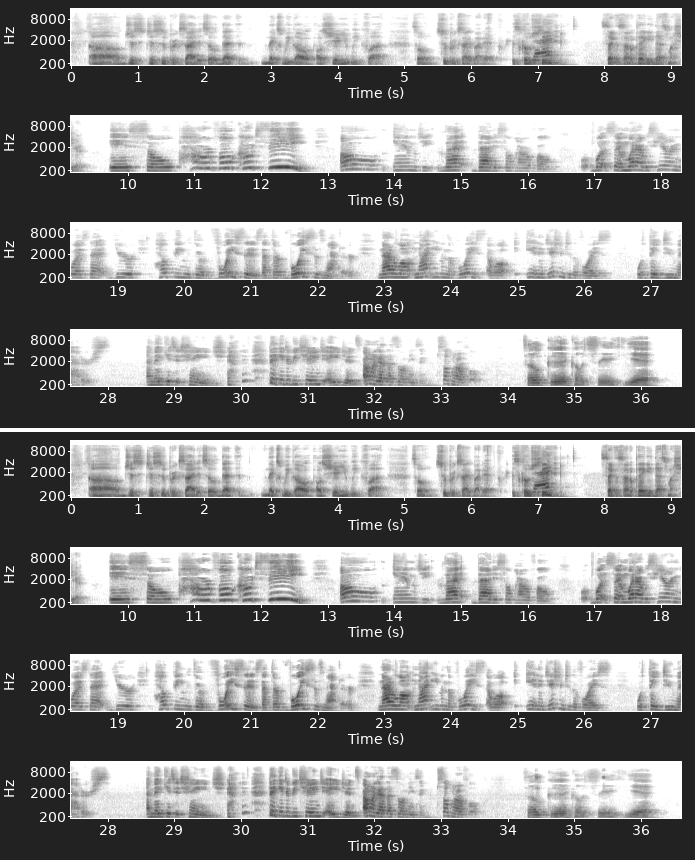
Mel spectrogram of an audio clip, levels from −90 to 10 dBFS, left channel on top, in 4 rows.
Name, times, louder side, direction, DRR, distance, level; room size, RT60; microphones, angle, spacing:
voice 1, 0.0-6.3 6.6-7.2 8.0-9.3, right 4 dB, 80° right, 0.7 m, -32 dB
voice 2, 9.7-12.7 13.2-16.3 16.8-19.3 19.6-24.8 25.1-26.3 26.8-28.0 28.6-33.5, right 5 dB, 45° right, 0.5 m, -32 dB
voice 3, 34.3-36.1, left 4 dB, 45° left, 0.6 m, -32 dB
4.5 x 3.7 x 3.0 m
head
